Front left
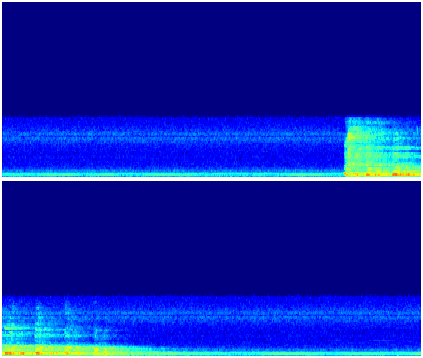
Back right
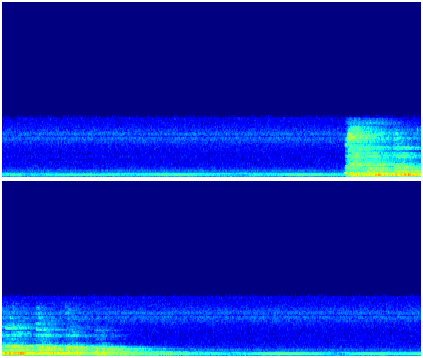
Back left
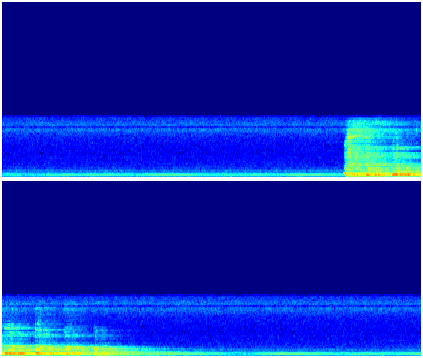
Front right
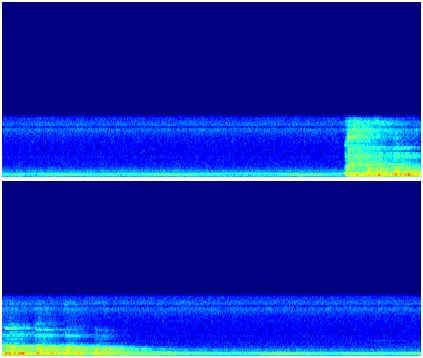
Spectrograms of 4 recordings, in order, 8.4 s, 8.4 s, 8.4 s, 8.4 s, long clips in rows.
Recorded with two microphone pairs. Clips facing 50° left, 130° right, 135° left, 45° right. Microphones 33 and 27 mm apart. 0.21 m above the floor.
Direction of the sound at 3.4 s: 80° left.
